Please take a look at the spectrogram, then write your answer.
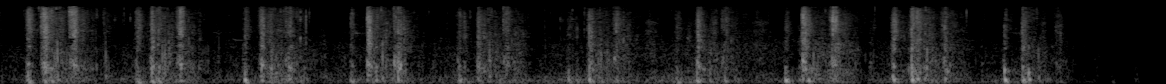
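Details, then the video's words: Hoofbeats of a galloping horse, bright clattering strikes grouped in quick triplets, steady for about five seconds before the sound fades abruptly into silence. "Horse Galloping"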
